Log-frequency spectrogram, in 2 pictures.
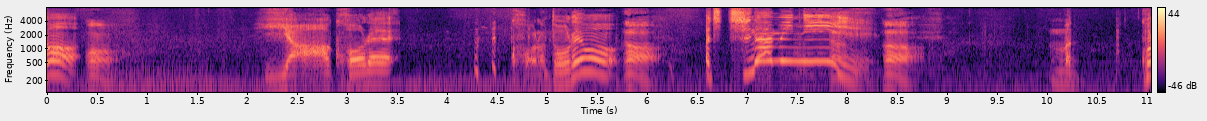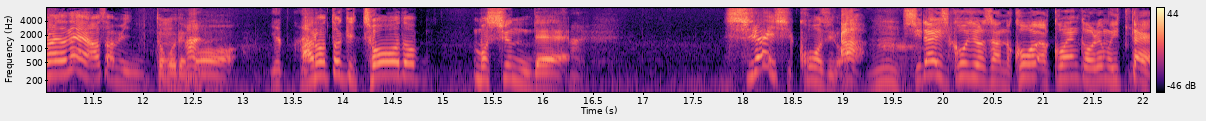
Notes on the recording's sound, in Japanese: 長野県ビーナスラインの霧ヶ峰高原にて。バイクツーリングをして青空対談収録を開催いたしました。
